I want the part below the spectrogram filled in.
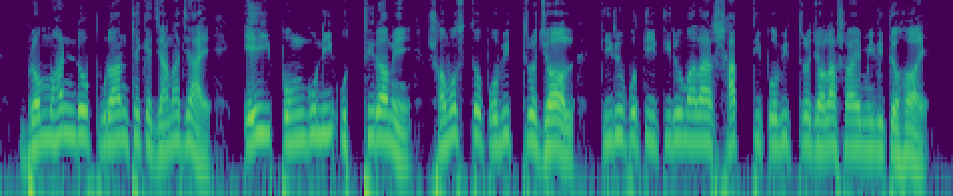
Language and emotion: Bengali, neutral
